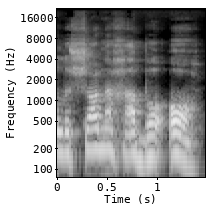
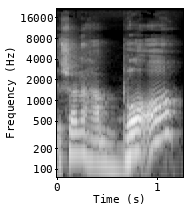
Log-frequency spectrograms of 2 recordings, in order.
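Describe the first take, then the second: First: Haboah stressed on the final AH, falling tune; stress on end of haboah. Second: Haboah stressed on BO, ending in a rise; stress on first half of haboah. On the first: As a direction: push the weight onto the last syllable of haboah. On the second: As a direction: punch the BO in haboah, not the final syllable. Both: Shown as a demonstration. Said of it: "Where do you put the emphasis?".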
